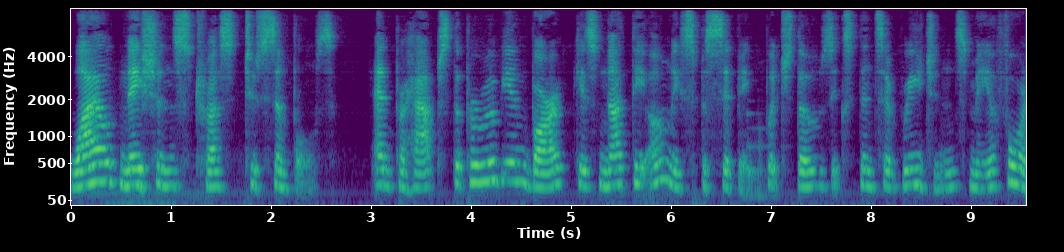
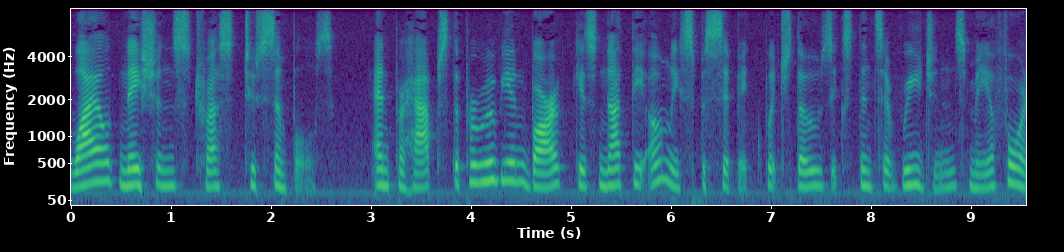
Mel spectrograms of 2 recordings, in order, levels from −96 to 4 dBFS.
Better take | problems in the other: second | noise reduction (neural mask model DeepFilterNet 3)

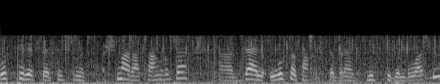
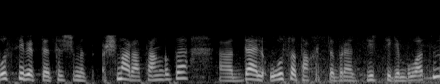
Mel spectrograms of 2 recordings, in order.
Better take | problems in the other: second | background sound (Boiling); 6 dB below the speech

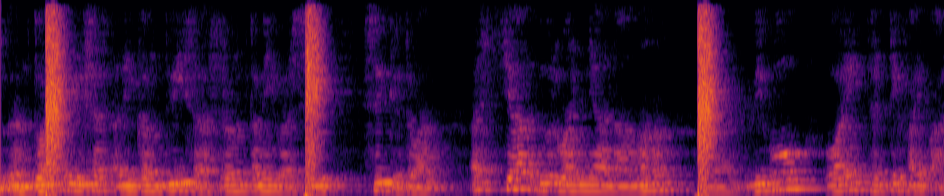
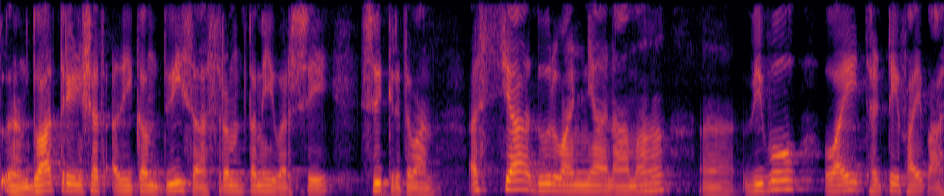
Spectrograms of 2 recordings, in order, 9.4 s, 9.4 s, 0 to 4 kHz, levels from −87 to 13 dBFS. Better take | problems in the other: second | background sound (Explosion); 2 dB below the speech // room echo; dies away in 0.9 s

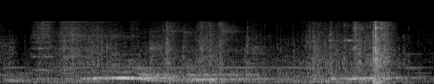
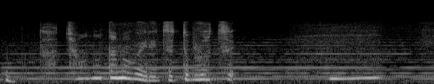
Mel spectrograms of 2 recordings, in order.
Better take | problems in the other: second | background sound (Slam); 5 dB below the speech // room echo; dies away in 1.2 s

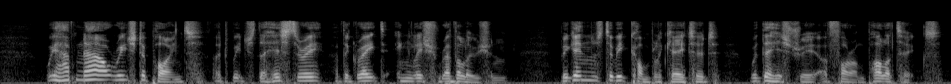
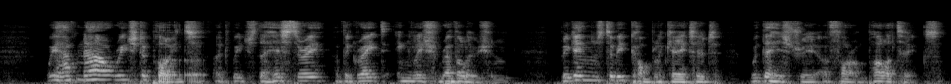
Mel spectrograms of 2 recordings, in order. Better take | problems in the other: first | noise reduction (neural separator model SepFormer DNS4)

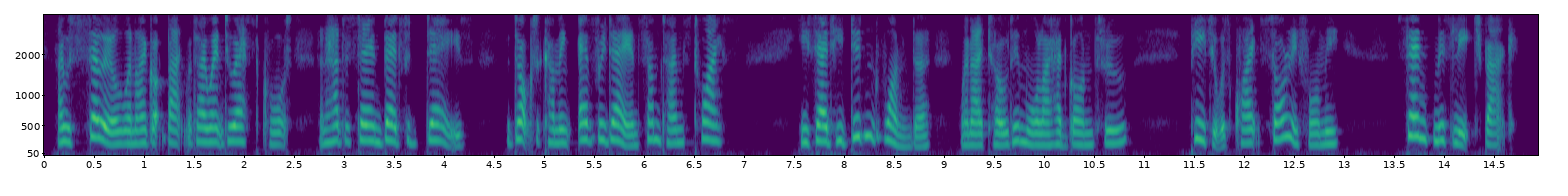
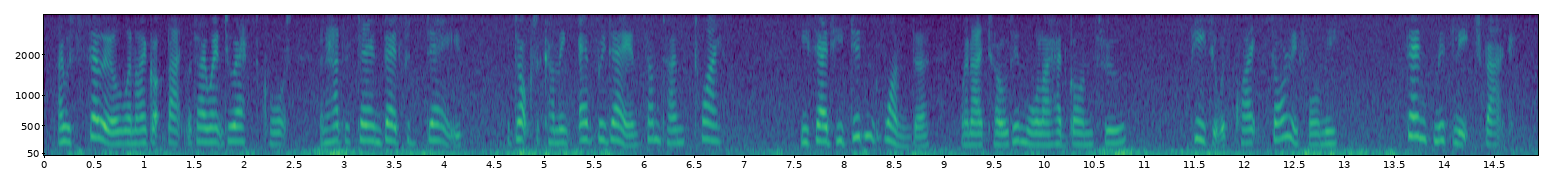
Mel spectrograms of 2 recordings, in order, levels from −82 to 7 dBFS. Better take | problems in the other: first | background sound (Wind); 5 dB below the speech

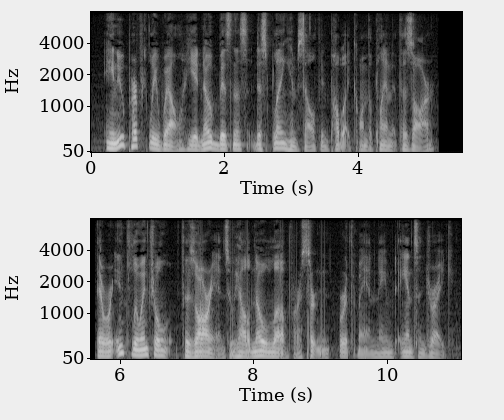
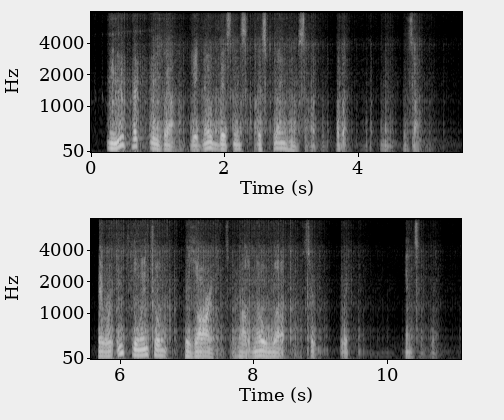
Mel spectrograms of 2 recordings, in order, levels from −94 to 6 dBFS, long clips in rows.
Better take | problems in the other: first | noise reduction (neural mask model RNNoise)

